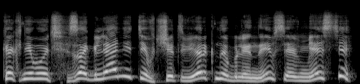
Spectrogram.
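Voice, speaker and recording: A man's voice: very high voice, very animated, normal speed, no echo, studio quality, pitched above the performer's own voice. Man doing a hearty storybook mayor. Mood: jovial. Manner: cheerful, hearty. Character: jolly generous male mayor.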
